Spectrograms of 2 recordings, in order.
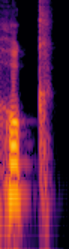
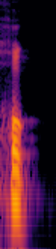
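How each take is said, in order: First: "hoc" with the final K sounded; released final K. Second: "ho" stopped short by a silent K; unreleased final K. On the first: Teacher showing what not to say, "hoc" with released K. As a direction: let the K pop at the end of "hoc". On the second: Teacher showing the correct six, "ho" with swallowed K. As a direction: cut "ho" off without letting K sound. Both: Shown as a demonstration. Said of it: "le K final met fin au son".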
